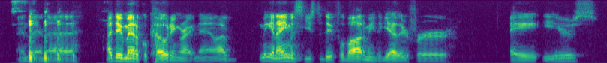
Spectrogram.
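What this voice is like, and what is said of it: Regional Kentucky accent. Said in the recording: “I've grown and lived in Lexington all my life. I used to spend a lot of time in Paris. My grandpa had a farm out there. So that's kind of where I got my accent from.”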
